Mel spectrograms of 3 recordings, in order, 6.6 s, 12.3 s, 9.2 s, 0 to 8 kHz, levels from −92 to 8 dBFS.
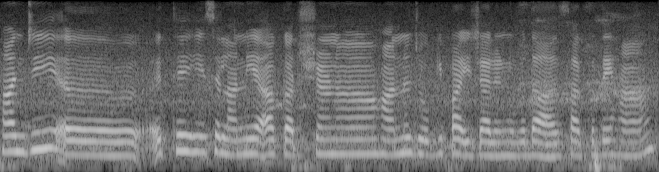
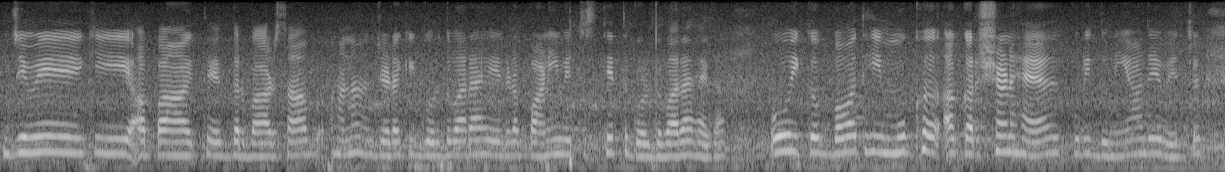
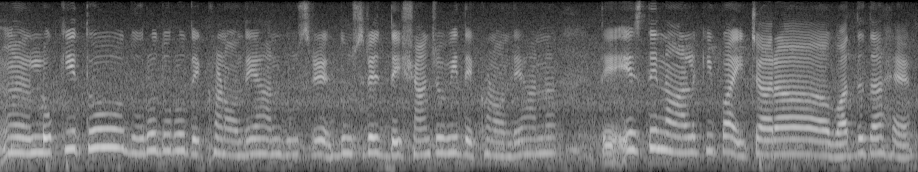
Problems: constant background noise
